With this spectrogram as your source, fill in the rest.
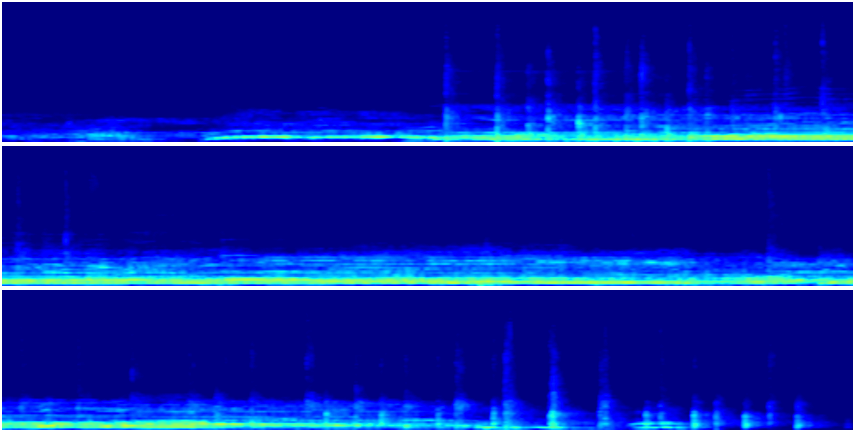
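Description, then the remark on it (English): A crowd pre-celebrates, erupting in loud cheering, whooping and scattered clapping, many voices overlapping in high-pitched shouts that swell quickly, hold steady for several seconds, then trail off. “Well, let's just pre celebrate.”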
